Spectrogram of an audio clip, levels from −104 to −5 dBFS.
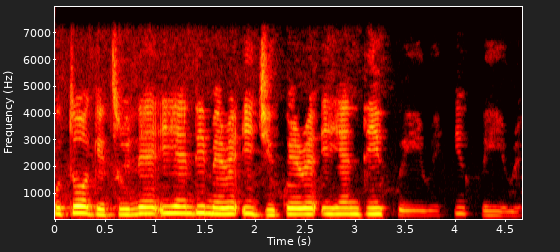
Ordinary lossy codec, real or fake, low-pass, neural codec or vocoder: none; real; 7.2 kHz; none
